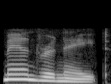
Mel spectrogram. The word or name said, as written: mandarinate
